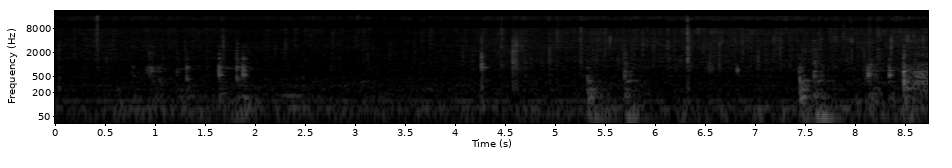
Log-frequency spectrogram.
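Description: Breaded chicken breast frying in hot avocado oil in a cast iron pan: a steady sizzle with scattered crackles and pops, getting louder in the second half as the chicken goes into the oil skin side down.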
